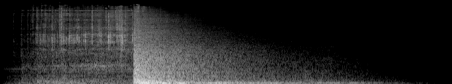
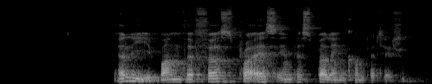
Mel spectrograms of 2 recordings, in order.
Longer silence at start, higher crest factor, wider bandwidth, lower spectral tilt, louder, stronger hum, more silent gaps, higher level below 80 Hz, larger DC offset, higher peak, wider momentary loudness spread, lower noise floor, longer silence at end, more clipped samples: second, 0.35 s vs 1.15 s; about the same, 20 dB vs 20 dB; first, 18 kHz vs 16 kHz; about the same, -5 dB/octave vs -5 dB/octave; first, -19 LUFS vs -32 LUFS; neither; neither; first, -24 dBFS vs -72 dBFS; neither; first, 0 dBFS vs -14 dBFS; first, 27 LU vs 13 LU; second, -63 dBFS vs under -90 dBFS; first, 0.95 s vs 0.25 s; neither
